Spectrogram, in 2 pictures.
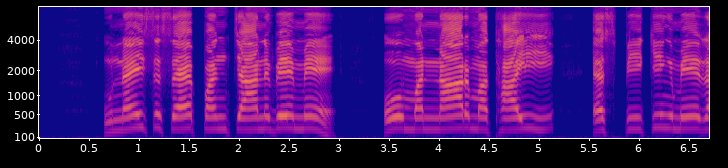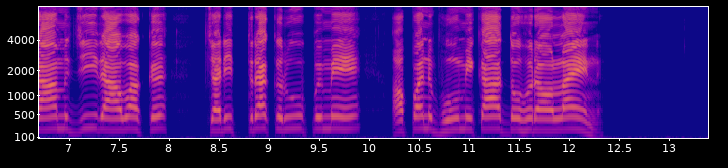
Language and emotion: Maithili, neutral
